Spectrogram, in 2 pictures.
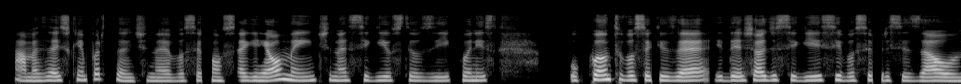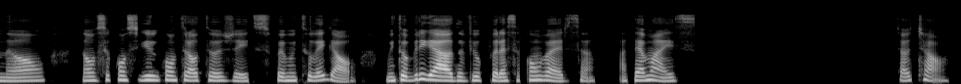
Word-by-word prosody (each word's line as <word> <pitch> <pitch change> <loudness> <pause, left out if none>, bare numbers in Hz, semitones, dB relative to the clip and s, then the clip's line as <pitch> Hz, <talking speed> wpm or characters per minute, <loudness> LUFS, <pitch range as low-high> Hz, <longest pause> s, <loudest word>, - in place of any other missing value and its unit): Ah, - - +1
mas 170 +1 -2
é 180 -1 +2
isso 185 - -4
que - - -6
é 205 - 0
importante, 200 -8 -5
né? 165 0 -2
Você 165 +2 -6
consegue 180 0 -2
realmente, 195 +1 +3
né, 185 -1 -1
seguir 185 -1 -4
os 185 - -8
teus 175 -3 -5
ícones 180 +2 -3 0.8
o 190 - -2
quanto 225 +4 +5
você 200 0 +1
quiser 185 0 +3
e 190 - -4
deixar 190 +2 +2
de 200 +1 0
seguir, 195 0 -1
se 210 +1 -1
você 180 +3 -4
precisar 175 -2 +1
ou 170 -1 +2
não. 165 +3 0 0.3
Então 180 +1 0
você 210 - -3
conseguiu 200 0 +1
encontrar 195 -1 +1
o 180 - 0
teu 180 -1 -1
jeito, 165 -2 -4
isso - - -10
foi 180 - 0
muito 180 +2 -1
legal. 195 -3 0 0.3
Muito 175 +5 +2
obrigado, 185 -4 +6
viu, 185 +1 -1
por 180 -1 -1
essa 175 +2 -1
conversa. 185 -7 -1 0.3
Até 185 +2 0
mais. 170 -5 -1 2.1
Tchau, 175 +1 -2
tchau. 215 -6 -4
185 Hz, 155 wpm, -21 LUFS, 175-195 Hz, 2.1 s, obrigado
